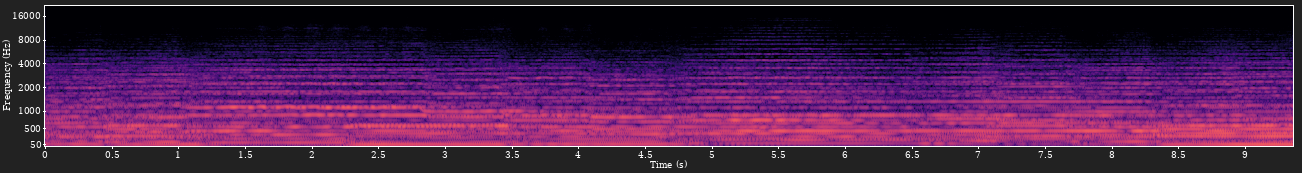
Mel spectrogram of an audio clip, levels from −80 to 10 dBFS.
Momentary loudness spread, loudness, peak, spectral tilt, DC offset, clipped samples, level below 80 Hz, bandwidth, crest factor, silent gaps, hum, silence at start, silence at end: 4 LU; -24 LUFS; -10 dBFS; -6.5 dB/octave; under 0.1%; under 0.1%; -32 dBFS; 12.5 kHz; 14 dB; none; none; 0 s; 0 s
